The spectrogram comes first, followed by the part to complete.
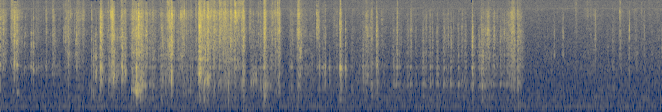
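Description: Handling noises of a small plastic toy and its stand: irregular clicks and scratching as a small screwdriver works the screws. The sounds stop about six and a half seconds in.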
